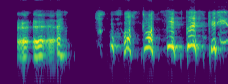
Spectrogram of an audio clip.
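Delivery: laughing through the words. Forgetting the podcast intro line partway through, laughing while talking. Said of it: "no more laughing gas for J R".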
